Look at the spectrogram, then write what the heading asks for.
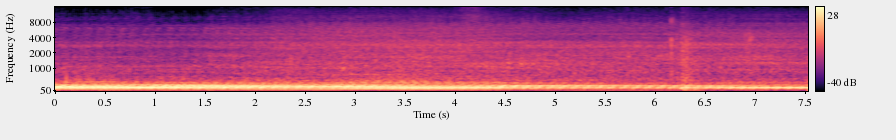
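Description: Turbocharged BMW M54 inline-six running steadily at low revs, a deep even drone that eases a little about halfway through and swells again near the end.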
